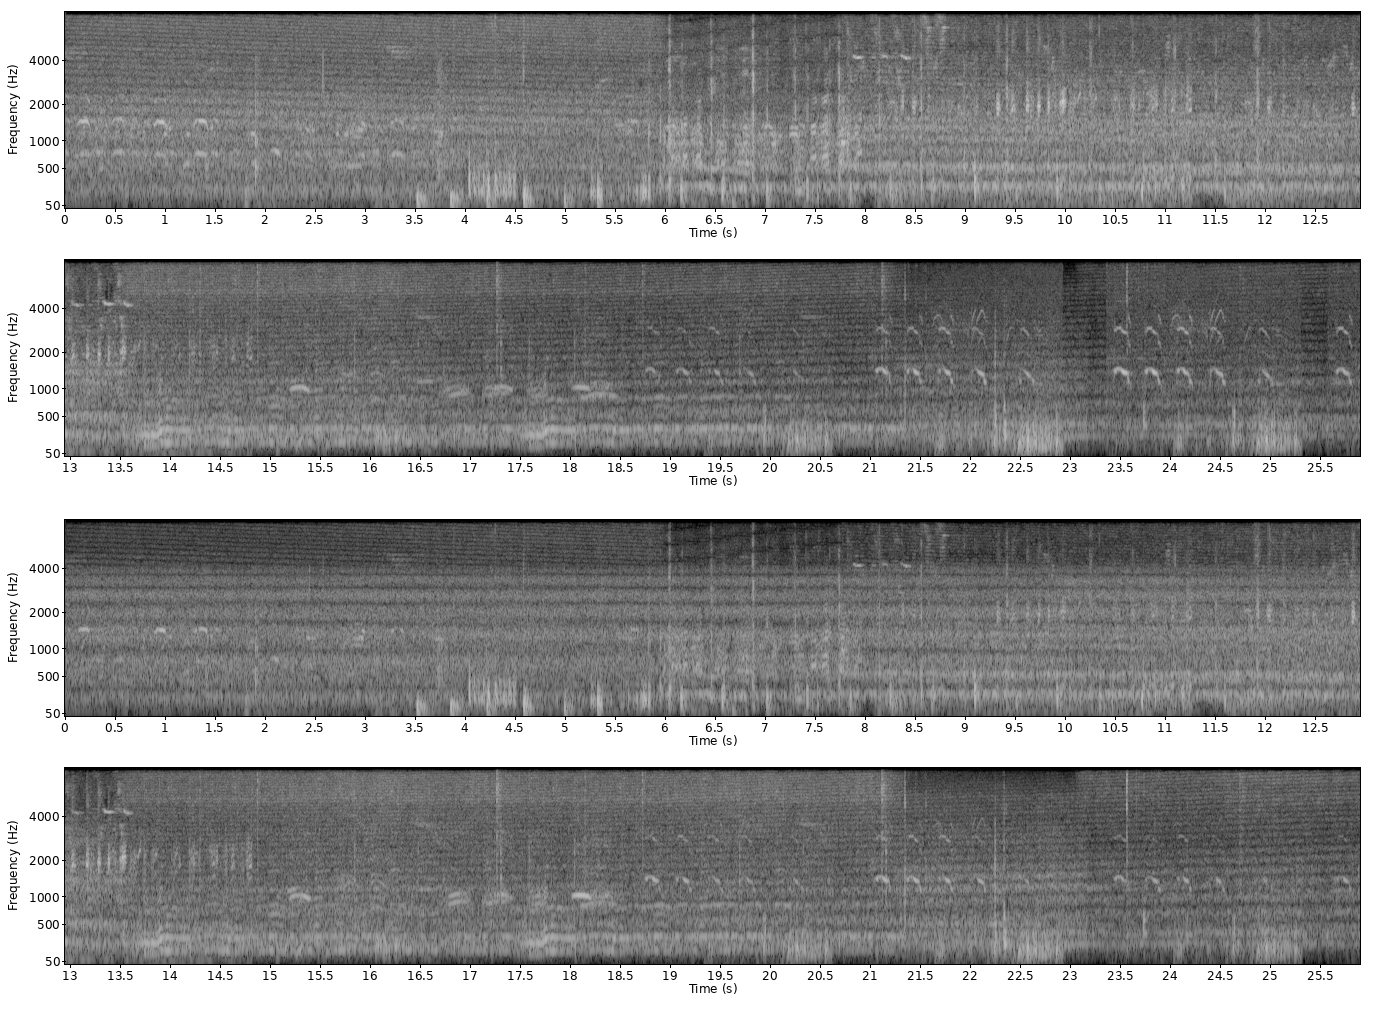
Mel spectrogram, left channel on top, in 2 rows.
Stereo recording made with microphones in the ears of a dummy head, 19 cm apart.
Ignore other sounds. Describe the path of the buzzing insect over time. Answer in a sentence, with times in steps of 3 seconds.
You can hear the buzzing insect on the left from 0 s, in the centre from 12 s and on the right from 15 s.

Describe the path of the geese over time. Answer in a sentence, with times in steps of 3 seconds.
You can hear the geese on the left from 0 s, on the right from 12 s and on the left from 21 s.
